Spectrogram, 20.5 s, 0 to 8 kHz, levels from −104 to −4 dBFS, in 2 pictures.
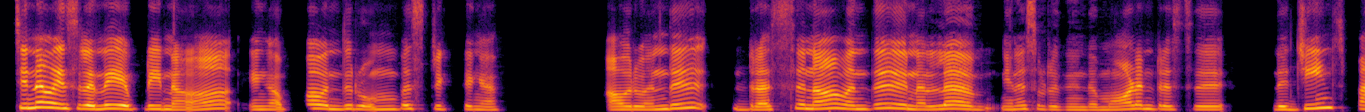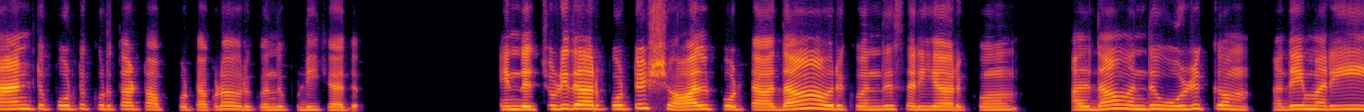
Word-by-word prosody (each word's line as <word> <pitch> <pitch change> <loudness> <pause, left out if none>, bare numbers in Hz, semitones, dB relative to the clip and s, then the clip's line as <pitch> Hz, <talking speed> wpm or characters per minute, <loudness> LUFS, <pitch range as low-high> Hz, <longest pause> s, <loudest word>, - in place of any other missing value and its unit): சின்ன 315 +3 +8
வயசுலேருந்து 270 -5 +6
எப்டின்னா, 235 -3 0 0.5
எங்கப்பா 220 +6 -4
வந்து 245 +1 -2
ரொம்ப 235 +4 -3
ஸ்ட்ரிக்ட்ங்க. 235 -4 -7 1.0
அவரு 220 +1 0
வந்து 245 +6 +1 0.5
டிரெஸ்னா 255 +6 +2 0.2
வந்து 250 +4 0 0.3
நல்ல 220 +3 -1 0.5
என்ன 230 +3 -5
சொல்றது? 215 -4 -9
இந்த 195 0 -8
மாடர்ன் 250 +4 +1
டிரெஸ்ஸு, 220 -1 -4 0.5
இந்த 215 0 +1
ஜீன்ஸ் 330 +5 +2
பாண்ட் 255 +1 +4
போட்டு 245 +1 -3
குர்தா 240 -1 -3
டாப் 210 -1 -5
போட்டா 195 -1 -7
கூட 235 - -3
அவருக்கு 210 -4 -7
வந்து 210 +2 -6
புடிக்காது. 200 -2 -6 1.1
இந்த 225 -1 +3
சுடிதார் 265 0 +4
போட்டு 255 +3 -1 0.2
ஷால் 230 0 +3
போட்டா 220 -1 -1 0.2
தான் 265 +5 +5
அவருக்கு 240 -4 -1
வந்து 215 +2 -4
சரியா 215 0 -1
இருக்கும். 210 0 -7 0.5
அதுதான் 225 +6 +1
வந்து 245 +1 -1 0.2
ஒழுக்கம். 250 -1 -3 0.3
அதே 230 +3 0
மாரி 235 0 -2
235 Hz, 125 wpm, -23 LUFS, 215-255 Hz, 1.1 s, சின்ன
